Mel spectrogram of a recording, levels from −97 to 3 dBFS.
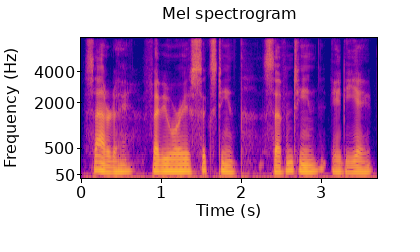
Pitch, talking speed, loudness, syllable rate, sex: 95 Hz, 95 wpm, -22 LUFS, 4.4 syllables/s, male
